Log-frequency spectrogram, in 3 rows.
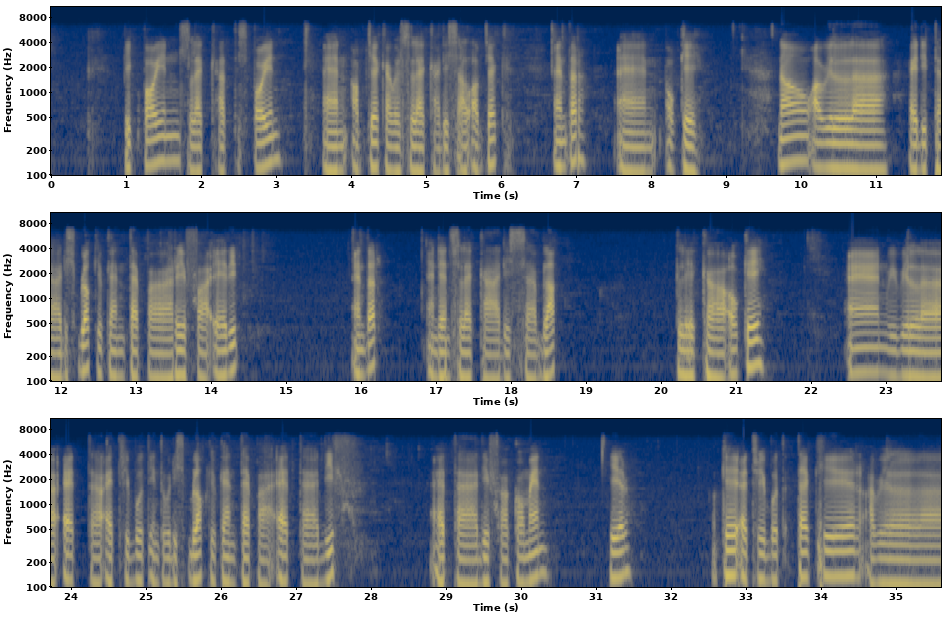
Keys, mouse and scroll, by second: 0.0-0.3 typing, 1.2 click, 6.6 space, 8.1 click, 9.1 middle click, 13.0-15.0 typing, 15.8 Return, 18.3 click, 23.7-24.1 scroll up 1, 24.2 middle click, 26.3-29.2 typing, 31.6 click.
